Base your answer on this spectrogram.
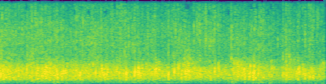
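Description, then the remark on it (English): An audience claps steadily, a dense, even wash of applause that stays at a constant loud level for the whole moment without any voices breaking through. “yes, you can clap for sure.”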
